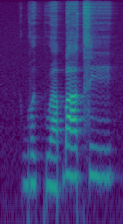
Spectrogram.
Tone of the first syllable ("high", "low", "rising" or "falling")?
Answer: low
